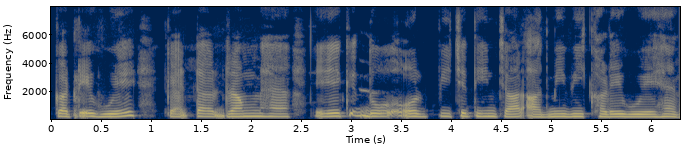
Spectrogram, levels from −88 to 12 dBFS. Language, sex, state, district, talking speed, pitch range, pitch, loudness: Hindi, female, Punjab, Fazilka, 150 wpm, 190-210 Hz, 195 Hz, -16 LUFS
